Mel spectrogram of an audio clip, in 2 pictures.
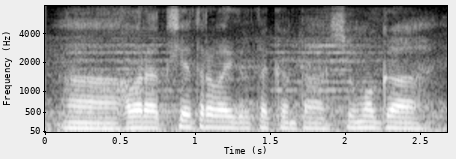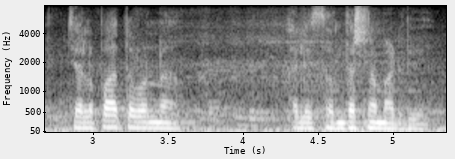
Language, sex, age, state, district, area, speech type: Kannada, male, 45-60, Karnataka, Dharwad, urban, spontaneous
